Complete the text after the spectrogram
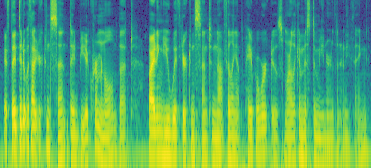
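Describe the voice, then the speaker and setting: A man's voice: fairly low pitch, steady tone, fast, gravelly, few pauses. A man acting a friendly, dry-witted vampire caseworker in a conversational audio roleplay, wry, understated and matter-of-fact. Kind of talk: conversational audio roleplay, one side of a dialogue.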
